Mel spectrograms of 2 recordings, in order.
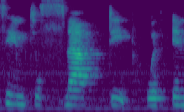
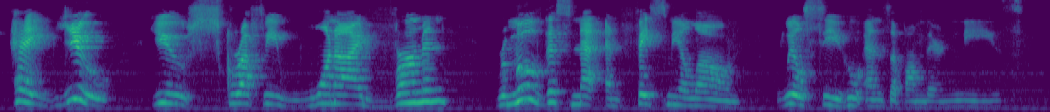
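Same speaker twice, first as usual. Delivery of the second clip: rough, gruff, raised, scornful taunting voice; 7 dB louder than usual. Reading a story aloud, a trapped badger taunts the warlord: gruff insulting voice. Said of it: "in a gruff, insulting voice".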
